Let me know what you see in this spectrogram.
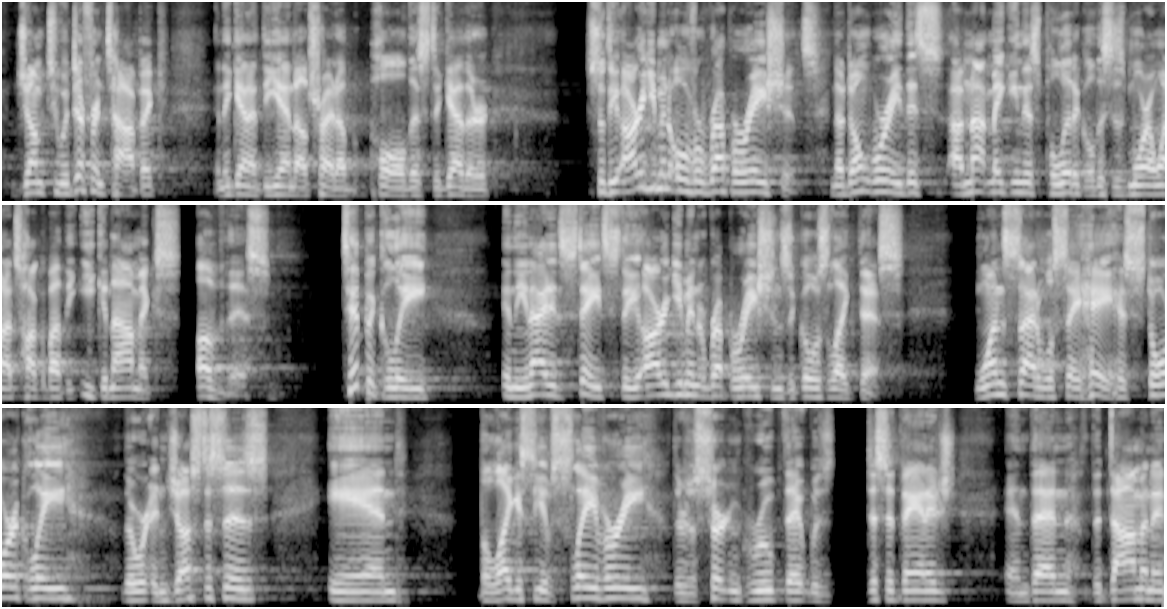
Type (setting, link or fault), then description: setting, live audience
